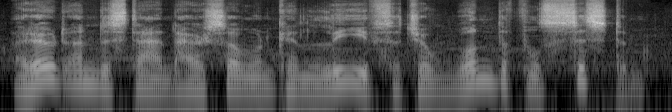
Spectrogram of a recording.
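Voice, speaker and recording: An earnest, patronizing old academic mentor, played by a man in a tabletop game. His pitch swings in a lively way as he halts and repeats himself formally. Faint music plays behind him. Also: fairly quick, close to an everyday voice. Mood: concerned, pleading. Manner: hesitant, repeating words, formal. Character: fussy, earnest older male university professor, patronizing mentor. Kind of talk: improvised tabletop roleplay.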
